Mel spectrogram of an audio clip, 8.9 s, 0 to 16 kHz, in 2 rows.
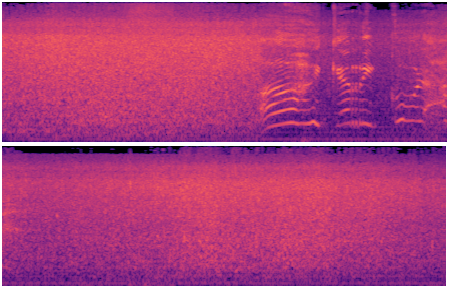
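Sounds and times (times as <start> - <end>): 
loud rushing surf from ocean waves: 0.0 - 8.8
woman speaking an exclamation: 2.6 - 4.7.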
